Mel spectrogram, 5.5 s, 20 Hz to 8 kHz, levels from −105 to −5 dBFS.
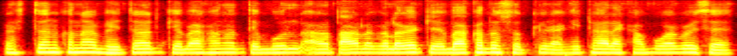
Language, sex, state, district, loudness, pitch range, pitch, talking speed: Assamese, male, Assam, Hailakandi, -17 LUFS, 140-150 Hz, 145 Hz, 165 wpm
